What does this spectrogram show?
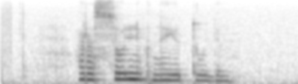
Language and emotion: Russian, neutral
